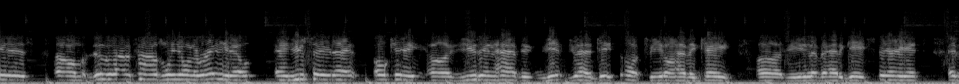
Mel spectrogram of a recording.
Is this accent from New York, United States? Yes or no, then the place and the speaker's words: yes; Queens, New York, United States; But again, I'm from Queens and Envy's from Queens.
